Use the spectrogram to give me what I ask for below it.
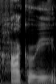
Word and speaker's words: Hakuri: It's supposed to be like Hakuri, like, Hock.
